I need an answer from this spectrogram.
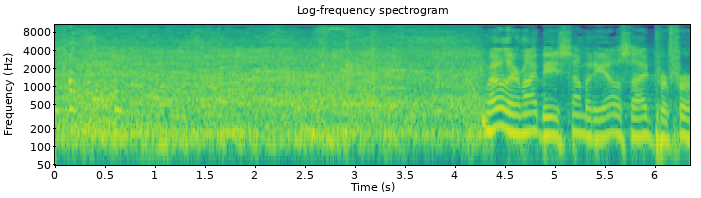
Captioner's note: laugh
